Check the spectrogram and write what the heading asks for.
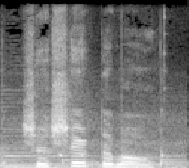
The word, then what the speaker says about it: susceptible: Mình xin đọc lại từ này là susceptible. Nhấn âm 2, tính từ này có 3 nghĩa như sau.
